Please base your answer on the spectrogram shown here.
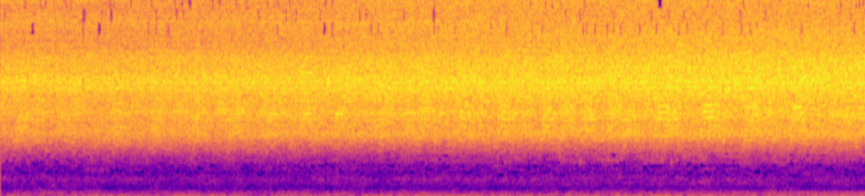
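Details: Dense cicada drone in the Yongsan Family Park bamboo forest on a summer day, a loud, constant high buzzing hiss that barely varies, faint rapid pulsing within it, and a low background rumble.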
